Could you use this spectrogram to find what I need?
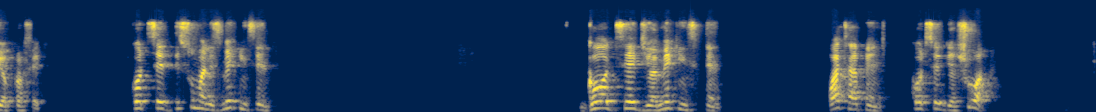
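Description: A man speaks calmly in short phrases, close to a microphone.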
